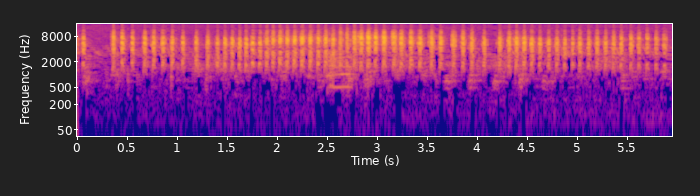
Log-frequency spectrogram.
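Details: Caged Eurasian tree sparrow caught from the wild, continuous rapid chirping of regular high notes lasting throughout, with a faint lower whistled note midway.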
